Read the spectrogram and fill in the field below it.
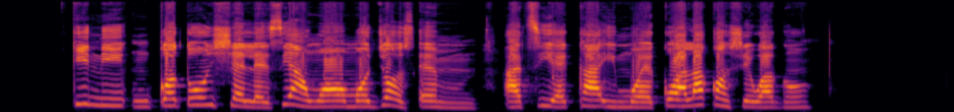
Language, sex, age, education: Yoruba, female, 15-29, tertiary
